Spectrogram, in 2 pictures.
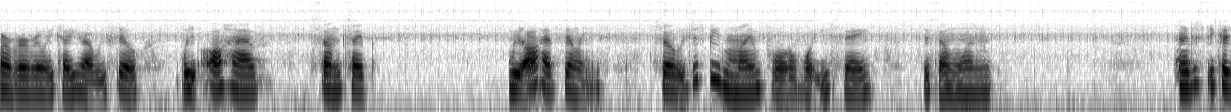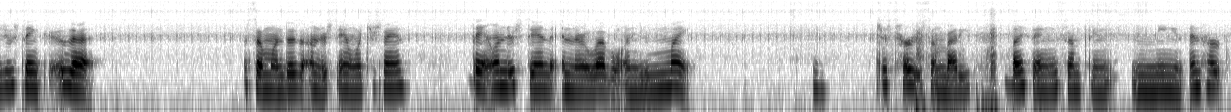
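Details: Woman with self-reported cerebral palsy, no specific speech disorder named; slow speech with long pauses; speech in cerebral palsy.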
